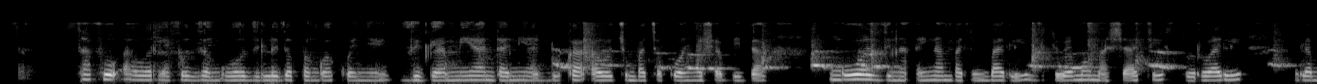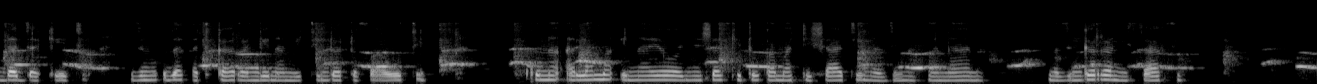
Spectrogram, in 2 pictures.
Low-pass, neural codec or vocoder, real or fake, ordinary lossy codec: 7.2 kHz; none; real; Opus, 16 kbps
